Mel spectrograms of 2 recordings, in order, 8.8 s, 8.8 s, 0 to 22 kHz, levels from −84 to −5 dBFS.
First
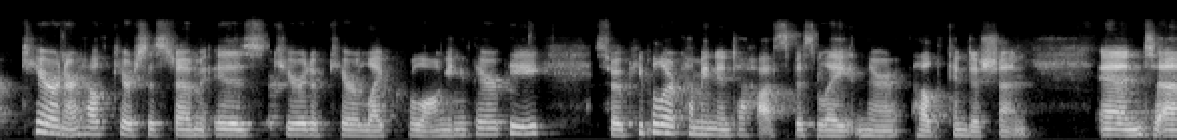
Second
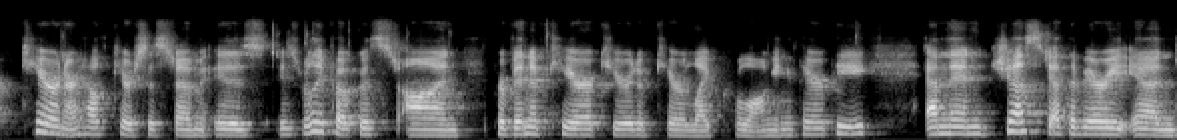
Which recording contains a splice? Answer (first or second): first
